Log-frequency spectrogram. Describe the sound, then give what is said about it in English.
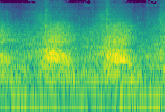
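A large crowd of counter-protesters boos right-wing protesters at a rally in Lafayette Square in the rain, loud long swelling waves, two big surges rising and falling over a steady roar of many voices outdoors. “they were completely drowned out by loud boos and Game of Thrones references”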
